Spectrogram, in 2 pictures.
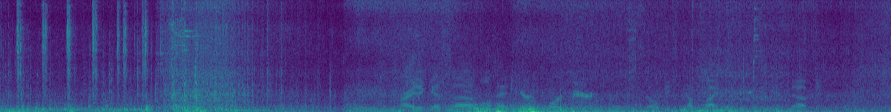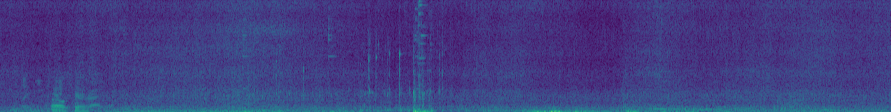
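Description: Wind blows steadily over the open sea.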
